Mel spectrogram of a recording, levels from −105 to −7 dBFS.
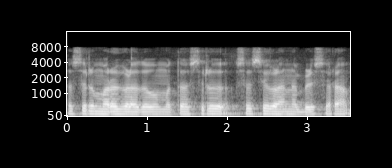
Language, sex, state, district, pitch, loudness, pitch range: Kannada, male, Karnataka, Belgaum, 110 Hz, -16 LUFS, 105-115 Hz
